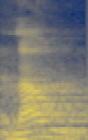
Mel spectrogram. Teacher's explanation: Lau itu adalah madin bukan pakai o tapi pakai u. Jadi bacanya lau.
